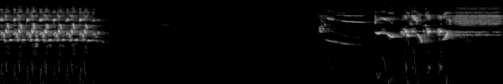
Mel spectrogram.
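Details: A chestnut-capped blackbird opens with a fast pulsed trill about one second long, falls silent, then sings descending whistles leading into a sustained buzzy note.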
